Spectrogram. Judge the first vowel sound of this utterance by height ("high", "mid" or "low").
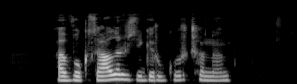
low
